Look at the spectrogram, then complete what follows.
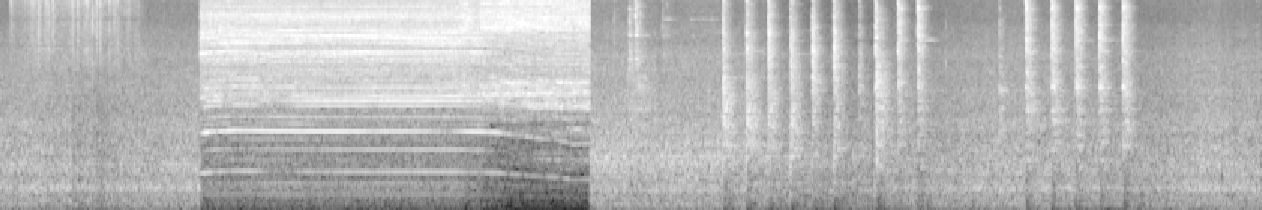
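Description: Chipping hammer striking slag off welded rebar joints: two quick runs of light metallic taps, about three a second. Before them, a louder steady whine with crackling hiss runs for about five seconds, sags slightly in pitch and cuts off suddenly.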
